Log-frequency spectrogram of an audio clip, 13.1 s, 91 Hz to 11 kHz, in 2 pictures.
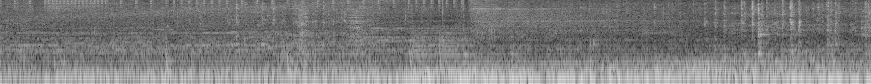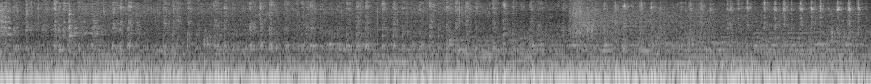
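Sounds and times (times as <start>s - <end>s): race car engine idling: 0.0s - 13.0s.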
